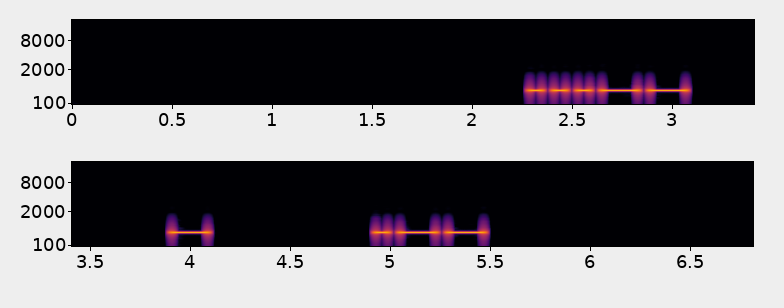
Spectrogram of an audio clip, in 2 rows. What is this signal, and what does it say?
Morse code, heard as a keyed tone, about 20 wpm, spaced as for 8 wpm, 700 Hz. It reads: 3TW
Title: 121 Lesson 20e - Number 3 - Three Characters 20wpm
